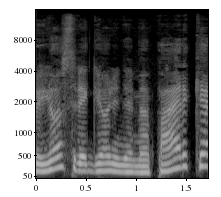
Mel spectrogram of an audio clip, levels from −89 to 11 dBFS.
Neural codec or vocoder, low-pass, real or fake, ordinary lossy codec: vocoder, 44.1 kHz, 128 mel bands, Pupu-Vocoder; 14.4 kHz; fake; AAC, 48 kbps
